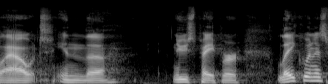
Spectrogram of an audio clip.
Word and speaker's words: Laquin: So they created the name of this new town by taking 2 letters out of Barclay and 4 letters out of Quinn and putting them together to make LAQUIN, not LAQUIN. It's not a French word, ladies and gentlemen.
